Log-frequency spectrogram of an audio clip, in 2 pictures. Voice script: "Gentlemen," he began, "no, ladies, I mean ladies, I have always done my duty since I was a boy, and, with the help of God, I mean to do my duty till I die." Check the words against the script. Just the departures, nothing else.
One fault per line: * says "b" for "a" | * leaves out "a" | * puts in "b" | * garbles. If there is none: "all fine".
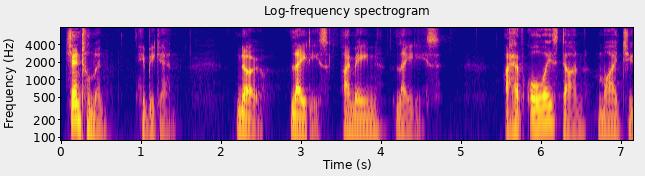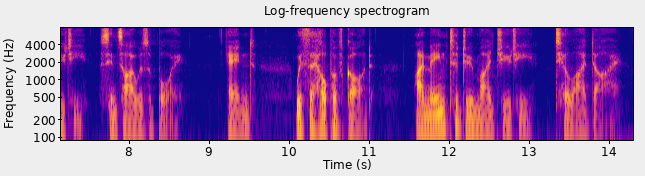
all fine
